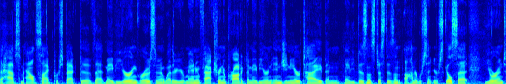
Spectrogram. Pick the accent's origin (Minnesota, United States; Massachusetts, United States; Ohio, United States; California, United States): Ohio, United States; Dayton; my hometown of Dayton, Ohio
